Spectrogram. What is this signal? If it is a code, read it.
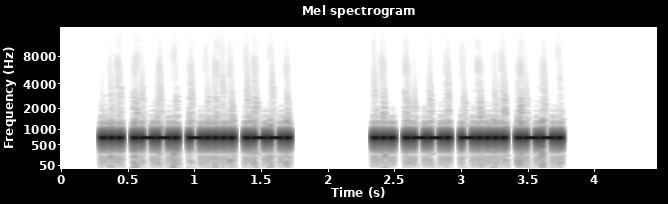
Morse code, heard as a keyed tone, about 40 wpm, 700 Hz. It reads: SP6P SP6P
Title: DXCC-100 Call Signs - 4 Characters - Repeated 2x - 40wpm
